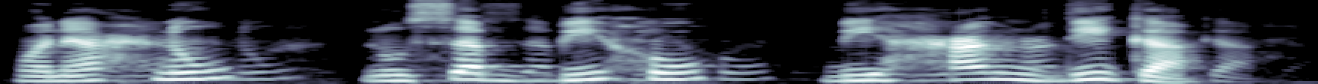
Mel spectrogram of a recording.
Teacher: آپ نے ہا کو اچھے سے نرمی کے ساتھ حلق کے درمیانی حصے سے نکالیے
